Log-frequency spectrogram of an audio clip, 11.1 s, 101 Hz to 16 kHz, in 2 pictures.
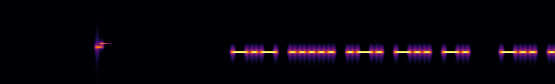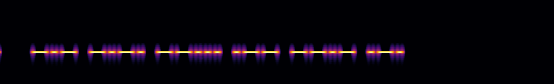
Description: Morse code, heard as a keyed tone, about 25 wpm, 700 Hz. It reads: K5RDN DE KC7WQR
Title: USA Callsign DE Callsign 25wpm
